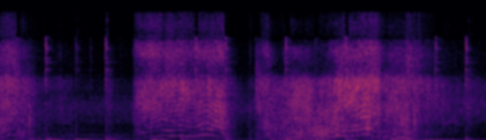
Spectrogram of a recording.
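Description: The zipper on a Coleman Sundome tent door is run open and closed in several smooth, close pulls, each a quick rasping zip with brief pauses between strokes.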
